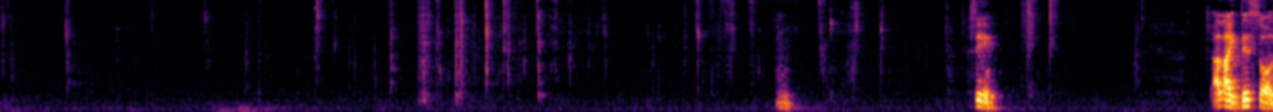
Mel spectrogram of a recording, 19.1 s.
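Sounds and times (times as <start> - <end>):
person chewing: 0.9 - 14.5.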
